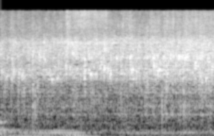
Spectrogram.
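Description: Steamed capsicums frying in a little oil in a kadai, a steady close, loud sizzle with no speech over it.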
